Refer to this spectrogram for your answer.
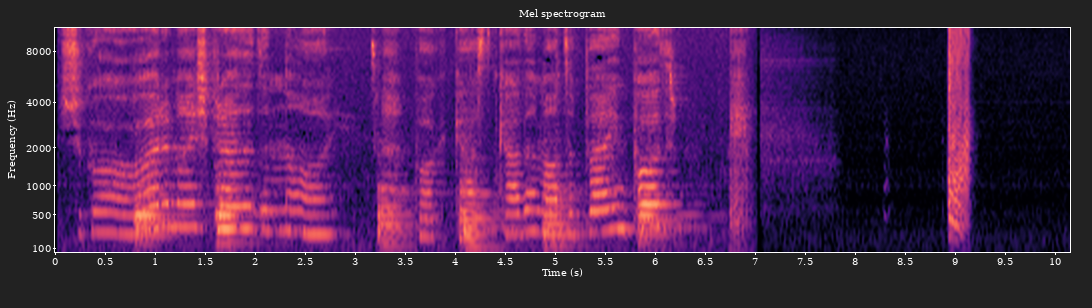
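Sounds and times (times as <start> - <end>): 
speech: 0.2 - 6.3
fake fart noises: 6.7 - 7.0, 8.9 - 9.2.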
